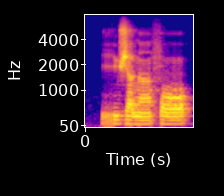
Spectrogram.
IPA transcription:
r y ʒ a l ã f ɔ

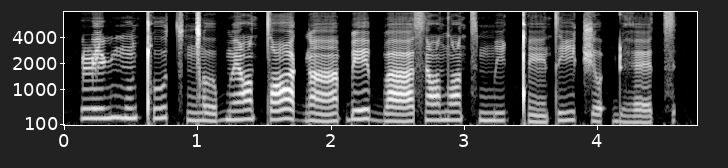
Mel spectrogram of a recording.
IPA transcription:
ɭ i˧˥ ɳ m ũ˧˥ ǃ u˧˥˧ t͡s ŋ͡ǀ ɤ˨˩˦ b ɛ̃˧˥ tˤ a˧˥˧ ɠ ã˨˩˦ ɓ e˧˥˧ b a˨˩˦ s ɛ̃˧˥ dˤ ẽ˧˥ t͡s m i˧˥ ǃ ẽ˨˩˦ t i˧˥˧ t͡ʃ ɤ˨˩˦ ʔ ɖʱ ɛ˨˩˦ t͡s

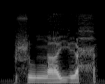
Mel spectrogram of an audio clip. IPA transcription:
ɬ u ŋ a j ɪ ħ

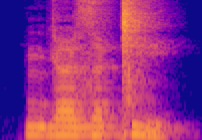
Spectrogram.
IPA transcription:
ŋ ɡ æ z æ ǀ i

